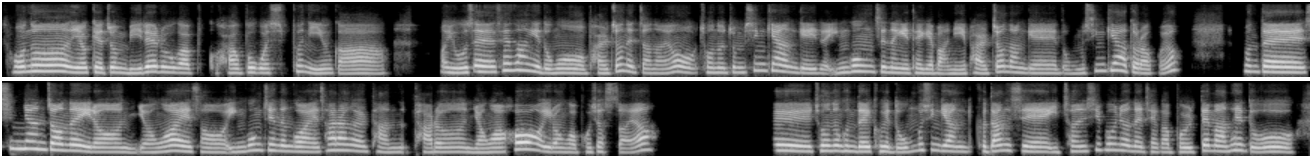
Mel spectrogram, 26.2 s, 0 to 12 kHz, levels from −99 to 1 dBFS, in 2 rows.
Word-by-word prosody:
저는 270 +2 +4
이렇게 215 0 +4
좀 210 -1 +1
미래로 230 +4 +3
가 200 -2 0
가 195 0 -4
보고 205 0 0
싶은 220 +5 -7
이유가 180 -1 -4 0.5
아 225 - -4
요새 240 +4 +3
세상이 310 -2 0
너무 195 -1 -1
발전했잖아요. 205 0 -3
저는 215 -1 -3
좀 220 0 -4
신기한 285 -3 -1
게 200 -2 +1
이제 185 -2 -3
인공지능이 225 -1 0
되게 195 -2 -1
많이 175 0 -4
발전한 210 +4 -2
게 190 -1 -3
너무 175 +1 -10
신기하더라고요. 265 - -2 0.6
그런데 235 -4 +5
10 340 +10 -4
년 335 -2 +2
전에 265 -5 +5
이런 200 -3 +1
영화에서 200 -1 0
인공지능과의 230 -2 -1
사랑을 265 -3 0
단 195 -2 -7
다룬 195 0 -4
영화 195 +2 -1
Her 305 -6 +6
이런 200 -2 0
거 185 -1 -4
보셨어요? 205 +7 -3 1.2
예. 245 -4 +4
저는 245 0 +1
근데 220 -2 +3
그게 220 0 0
너무 195 +8 -4
신기한 245 -6 -1
게 205 - -14
그 225 - -2
당시에 235 -4 +2
2015 230 +8 -4
년에 240 -5 -1
제가 195 -1 -6
볼 195 +1 -2
때만 240 +1 0
해도 205 -6 0
215 Hz, 285 characters per minute, -20 LUFS, 195-250 Hz, 1.2 s, Her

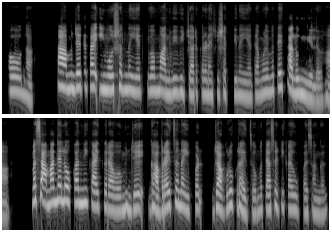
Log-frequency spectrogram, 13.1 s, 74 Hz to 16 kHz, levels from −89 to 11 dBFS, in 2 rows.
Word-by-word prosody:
हो 225 -1 -1
ना. 165 -4 -6 0.6
हां. 275 -2 +11
म्हणजे 255 +1 +2
ते 275 - -7
काय 275 -1 +5
इमोशन 240 +2 0
नाहीये 230 -2 -2
किंवा 230 +1 -6
मानवी 210 -3 -1
विचार 200 -2 -5
करण्याची 195 -1 -7
शक्ती 190 0 -7
नाहीये. 180 -3 -7
त्यामुळे 195 +4 -6
मग 230 +2 -5
ते 265 0 +1
चालून 205 -7 +2
गेलं. 140 -3 -6
हां. 150 -3 -6 0.5
मग 295 - +4
सामान्य 285 +2 +7
लोकांनी 275 -2 +3
काय 235 -2 +4
करावं 195 -3 -2
म्हणजे 205 0 -2 0.2
घाबरायचं 225 +5 +2
नाही, 220 -5 -1
पण 210 - -5 0.3
जागरूक 225 +3 +3
राहायचं. 175 -7 -4
मग 195 - -8
त्यासाठी 205 +2 -3
काय 205 -1 -4
उपाय 175 -3 -9
सांगाल? 165 -2 -10
215 Hz, 165 wpm, -22 LUFS, 190-240 Hz, 0.6 s, हां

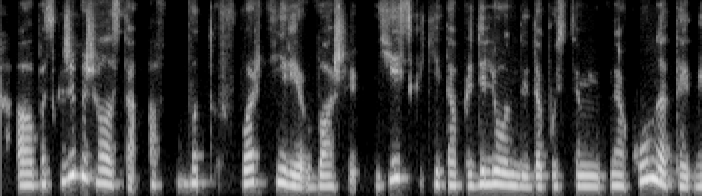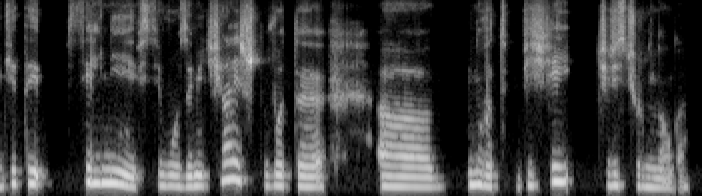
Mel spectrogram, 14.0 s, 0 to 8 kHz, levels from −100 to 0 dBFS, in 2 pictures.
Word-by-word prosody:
А, 175 0 +2
подскажи, 210 - +2
пожалуйста, 205 - +1
а 180 - -8 0.2
вот 210 0 -4 0.2
в - - -26
квартире 210 -4 +2
вашей 160 +1 -2 0.2
есть 275 - 0
какие-то 185 -4 -4
определённые, 175 -2 +2
допустим, 160 0 -2
на 170 -1 +1
комнаты, 200 - +3
где 160 +6 -4
ты 195 0 0 0.2
сильнее 205 -7 +3
всего 165 -1 -4
замечаешь, 165 - +1
что 165 -10 +2
вот, 165 -1 -2
э, 155 -1 +1 0.5
а, 150 -2 +2 0.4
ну, 185 0 +2
вот 160 -1 -1 0.2
вещей 190 +10 +1 0.2
чересчур 170 -1 -3
много? 150 +1 -5
175 Hz, 120 wpm, -22 LUFS, 160-205 Hz, 0.5 s, комнаты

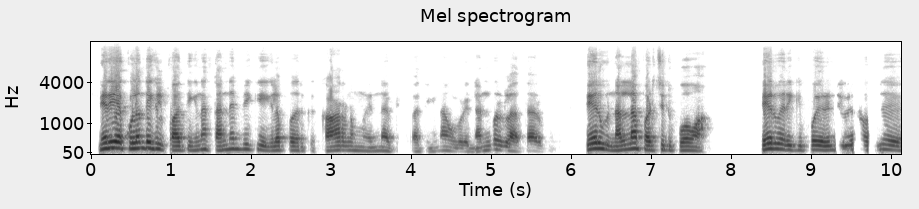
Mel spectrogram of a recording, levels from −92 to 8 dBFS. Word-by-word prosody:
நிறையா 200 +2 +9
குழந்தைகள் 185 -3 +4
பாத்தீங்கன்னா, 135 +3 0
தன்னம்பிக்கை 160 0 -3
இழப்பதற்குக் 130 -4 -5
காரணம் 130 0 -1
என்னா? 115 +1 -7
அப்படின்னு - - -21
பாத்தீங்கன்னா, 105 +6 -13
அவுங்களோட 105 -3 -10
நண்பர்களாத்தான் 135 -3 -3
இருக்கும். - - -17 0.4
தேர்வு 180 -2 +5
நல்லா 160 +7 +4
படிச்சிட்டு 140 -1 -1
போவான். 130 -1 +1 0.7
தேர்வறைக்குப் 150 -6 0
போய் 145 -2 +4
2 140 +1 -9
பேரும் 150 -1 -6
வந்து, 160 0 -9
140 Hz, 125 wpm, -21 LUFS, 130-165 Hz, 0.7 s, நிறையா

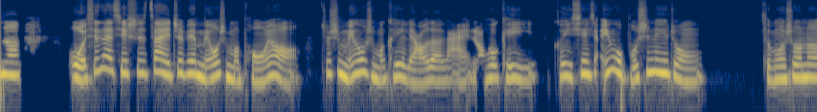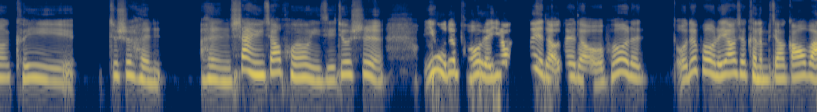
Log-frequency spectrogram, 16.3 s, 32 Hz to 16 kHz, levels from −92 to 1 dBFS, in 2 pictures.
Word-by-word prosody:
呢， 255 -1 +5 0.5
我 210 -4 +4
现 305 +11 -4
在 345 -2 +1
其 280 -2 -1
实 275 0 -4
在 280 -1 +3
这 275 +3 -2
边 265 -1 +3
没 220 -4 +3
有 225 +4 +2
什 245 -3 0
么 185 -3 -2
朋 180 +2 -3
友， 240 -3 -1 0.2
就 275 - -6
是 270 - -1
没 230 -4 +5
有 285 +3 +2
什 235 -6 -2
么 190 - -4
可 220 +1 -5
以 225 - +2
聊 170 -3 -3
得 190 -1 -3
来， 185 - -8
然 170 - -7
后 215 0 -1
可 215 -1 -4
以 210 +2 -4
可 235 - -5
以 235 - +1
线 265 +4 +1
下 280 - -7
因 285 - +2
为 330 - 0
我 275 - +5
不 200 -5 -5
是 295 - -1
那 290 -2 +5
种， 210 -4 -4 0.6
怎 195 - -6
么 200 +1 0
说 220 +1 +2
呢？ 220 0 +1
可 205 - -7
以 200 -5 -4 0.3
就 245 - -4
是 250 +1 0
很 190 -8 -2 0.4
很 195 -3 -1
善 310 - +5
于 - - +6
交 285 +3 +2
朋 235 -6 0
友， 220 -1 +2
以 185 - -3
及 190 +1 -6
就 260 +5 0
是 235 -7 -1 0.4
以 275 - +1
我 310 -6 +3
对 280 - +4
朋 210 +4 0
友 265 - +5
的 220 -4 +3
要 235 - 0 0.3
对 365 -7 +2
的 205 - +2
对 235 0 -1
的， 190 -5 +1
我 165 - -2
朋 240 +10 -1
友 295 - +4
的 220 -4 -1 0.4
我 195 - -2
对 310 - +1
朋 305 -2 +1
友 270 - +4
的 230 - +4
要 265 +3 +5
求 255 - +1
可 230 -3 +1
能 200 - +2
比 195 - -6
较 210 -1 +1
高 225 +2 +5
吧。 215 - +8
225 Hz, 325 characters per minute, -23 LUFS, 200-265 Hz, 0.6 s, 吧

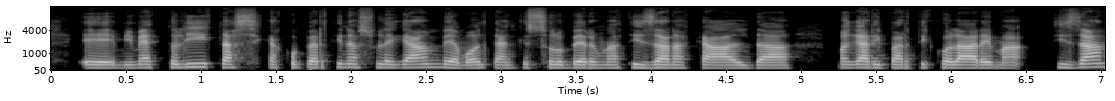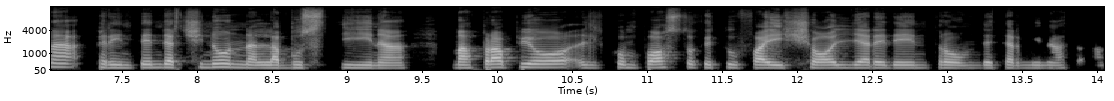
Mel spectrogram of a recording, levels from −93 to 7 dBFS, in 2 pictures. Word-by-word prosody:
e 165 -1 +1
mi 165 0 -7
metto 180 +2 0
lì, 205 +2 -1
classica 185 -2 -1
copertina 185 +2 -2
sulle 185 -1 -3
gambe 185 +1 +1
e 175 - +5
a - - 0
volte 165 +1 -1
anche 160 +2 -5
solo 175 0 -2
bere 170 0 +3
una 170 0 -3
tisana 170 -1 +2
calda, 160 -1 +3 0.3
magari 180 0 +3
particolare, 170 -1 +3
ma 155 -1 0 0.2
tisana 195 +2 +3
per 185 - -5
intenderci 180 +3 -2
non 195 0 0
la 160 -2 +1
bustina, 160 -2 -3 0.3
ma 165 0 +2
proprio 185 +1 +2
il 160 -1 -10
composto 180 +1 -2
che 175 -1 -7
tu 175 0 -9
fai 165 -1 +2
sciogliere 165 +1 -1
dentro 160 0 -4
un 155 0 -11
determinato 155 0 -7
170 Hz, 160 wpm, -24 LUFS, 160-180 Hz, 0.3 s, e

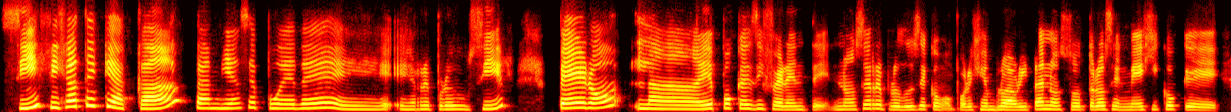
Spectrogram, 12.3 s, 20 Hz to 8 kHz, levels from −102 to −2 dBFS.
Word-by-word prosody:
Sí, 335 +6 +6
fíjate 420 +7 +5
que 440 -5 +7
acá, 295 -2 +5 0.3
también 320 0 0
se 370 -1 -7
puede, 315 -3 -4
eh 260 -9 -2
eh 240 -1 -9
reproducir, 255 +2 -4 0.6
pero, 340 +1 +7 0.4
la 270 -3 0
época 305 0 -1
es 285 - -7
diferente. 245 - -4
No 235 +1 -9
se 290 +2 -5
reproduce 235 -3 -5
como, 230 -1 -8
por 215 - -7
ejemplo, 225 +1 -5
ahorita 220 +4 0
nosotros 240 -1 -5
en 220 -3 -8
México, 235 +3 -4
que 195 -5 -4
260 Hz, 125 wpm, -21 LUFS, 235-320 Hz, 0.6 s, que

